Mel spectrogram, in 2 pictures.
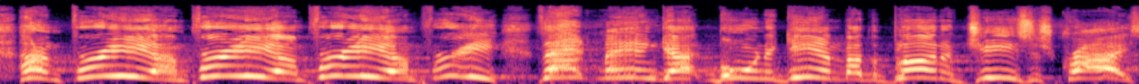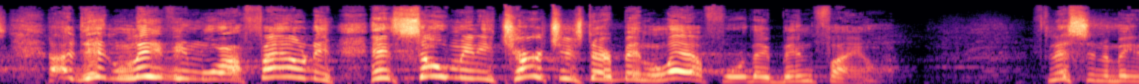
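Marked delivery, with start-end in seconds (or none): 0.1-2.5 high, loud shout of release; re-enacted convert's jubilant shouting; imitated joyful scream. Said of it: "he starts screaming". 2.7-10.1 high, loud revival proclamation; triumphant preacher in full cry; fired-up preaching. Acted.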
